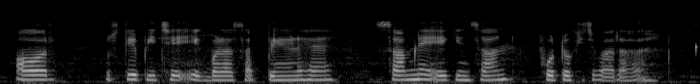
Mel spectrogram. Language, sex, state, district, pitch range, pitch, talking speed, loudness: Hindi, female, Bihar, East Champaran, 195-215 Hz, 210 Hz, 135 wpm, -32 LUFS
